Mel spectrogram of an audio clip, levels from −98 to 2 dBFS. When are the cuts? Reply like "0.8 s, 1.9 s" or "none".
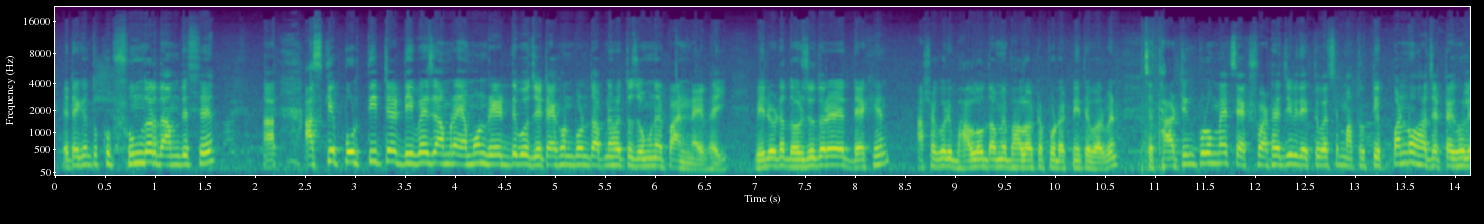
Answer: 2.2 s, 10.8 s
